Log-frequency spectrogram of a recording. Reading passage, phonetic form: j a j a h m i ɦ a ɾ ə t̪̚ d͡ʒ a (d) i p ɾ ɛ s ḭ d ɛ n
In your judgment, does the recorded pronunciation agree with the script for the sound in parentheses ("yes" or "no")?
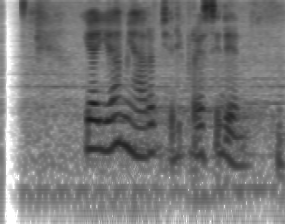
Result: yes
